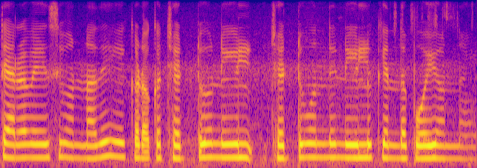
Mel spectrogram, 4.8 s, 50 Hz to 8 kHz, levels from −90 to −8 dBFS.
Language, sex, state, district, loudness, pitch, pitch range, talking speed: Telugu, female, Andhra Pradesh, Chittoor, -14 LUFS, 235 Hz, 225-240 Hz, 165 wpm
